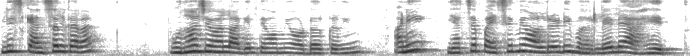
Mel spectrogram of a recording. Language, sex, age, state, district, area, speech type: Marathi, female, 60+, Maharashtra, Pune, urban, spontaneous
